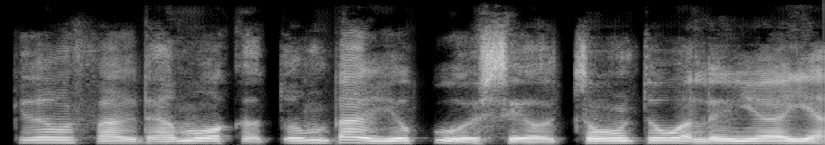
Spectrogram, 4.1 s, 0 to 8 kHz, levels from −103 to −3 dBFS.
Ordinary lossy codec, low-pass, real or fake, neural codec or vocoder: none; none; fake; codec, 16 kHz, 2 kbps, X-Codec, WavLM features, trained on Multilingual LibriSpeech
